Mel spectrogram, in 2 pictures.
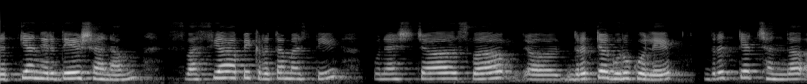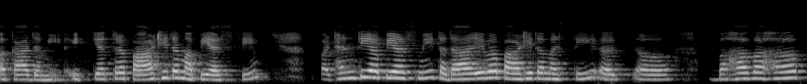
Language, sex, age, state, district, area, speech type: Sanskrit, female, 18-30, Maharashtra, Mumbai Suburban, urban, spontaneous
